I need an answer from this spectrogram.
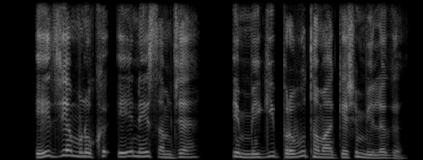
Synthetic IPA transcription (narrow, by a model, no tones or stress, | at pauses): eːd͡ʒɪjamɐnʊkʰːeːnɐĩsɐmd͡ʒɛ | kimiɡipɾɐbut̪ʰɐmãkeʃmɪləɡ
